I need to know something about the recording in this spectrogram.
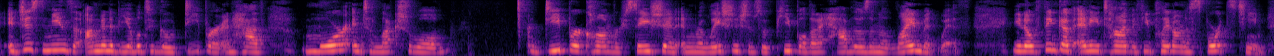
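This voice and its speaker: A woman's voice: fairly high pitch, steady tone, normal speed. A woman podcast host with a nasal, stuffed-up voice, as if pinching her nose from allergies, speaking earnestly and informally to listeners in a motivational self-help style.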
